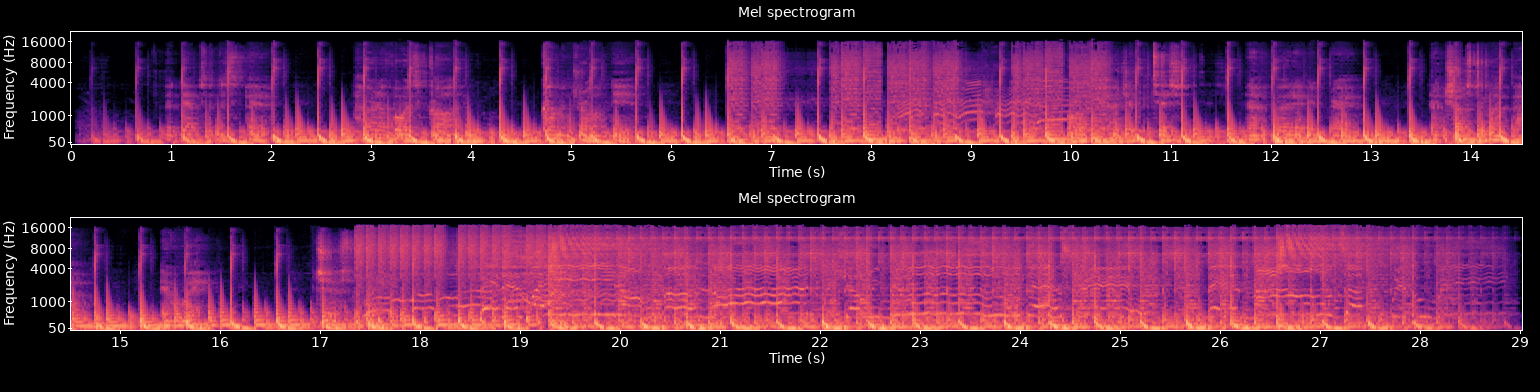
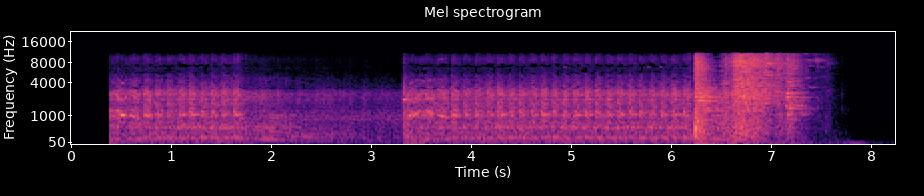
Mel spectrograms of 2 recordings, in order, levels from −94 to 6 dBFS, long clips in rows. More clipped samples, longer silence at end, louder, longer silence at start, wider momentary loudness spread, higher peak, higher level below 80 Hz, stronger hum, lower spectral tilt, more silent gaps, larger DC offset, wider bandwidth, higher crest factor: neither; second, 0.1 s vs 0.7 s; first, -18 LUFS vs -25 LUFS; second, 0.2 s vs 0.4 s; second, 6 LU vs 21 LU; first, 0 dBFS vs -4 dBFS; first, -22 dBFS vs -58 dBFS; neither; first, -4.5 dB/octave vs -0.5 dB/octave; neither; neither; first, 17.5 kHz vs 11.5 kHz; second, 16 dB vs 24 dB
